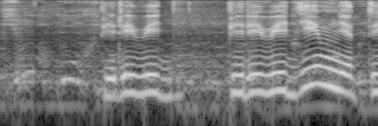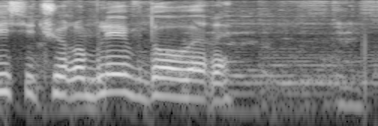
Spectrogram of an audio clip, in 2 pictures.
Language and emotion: Russian, neutral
